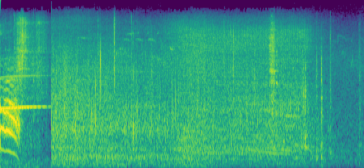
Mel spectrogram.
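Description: A car rolls slowly over gravel.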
